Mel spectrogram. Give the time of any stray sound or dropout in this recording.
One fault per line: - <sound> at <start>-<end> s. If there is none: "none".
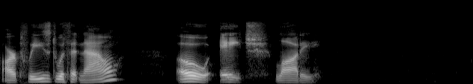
none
